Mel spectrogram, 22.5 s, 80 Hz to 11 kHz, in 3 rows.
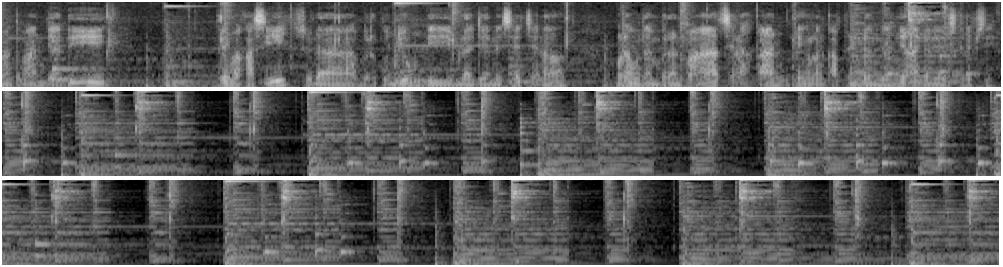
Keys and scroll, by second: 2.9 ctrl+z.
